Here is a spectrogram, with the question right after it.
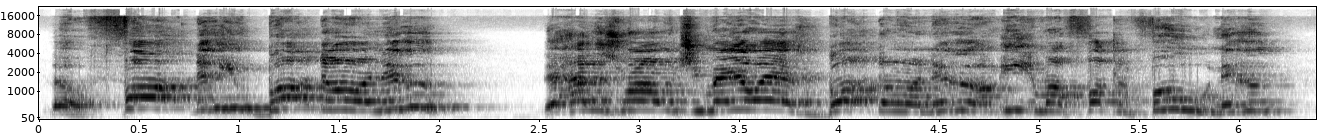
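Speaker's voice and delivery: high, loud dare to the room; shouting a challenge to the whole cafeteria; high challenging shout. Retold or imitated. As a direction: square up to everyone. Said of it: "I said".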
